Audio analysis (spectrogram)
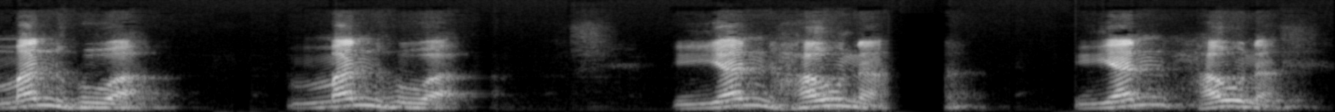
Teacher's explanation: کوئی ہم غنہ نہیں کر رہے، آواز کو ٹھہرا نہیں رہے، روک نہیں رہے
